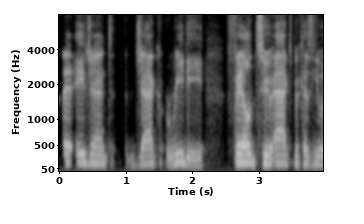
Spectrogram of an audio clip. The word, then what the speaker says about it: Reedy: I called him Jack Reddy. And I'm happy to update it to the correct pronunciation of Jack Reedy. Because only clearly, too recently, I found out, only like about 5-6 years ago, I found out that's the real way you pronounce it.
